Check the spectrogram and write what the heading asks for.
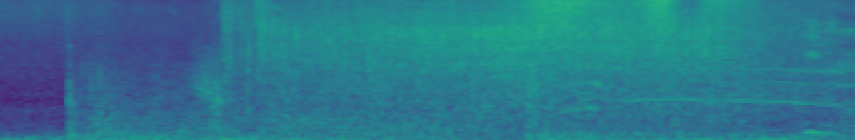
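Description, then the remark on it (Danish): A heavy artillery cannon boom erupts almost at once, followed by a long, rumbling roar that lingers without fading for several seconds, loud. “Men når det er herfra, der bliver skudt mod Borgerland, så skyder Borgerland jo, altså prøjserne derover også tilbage hertil.”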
